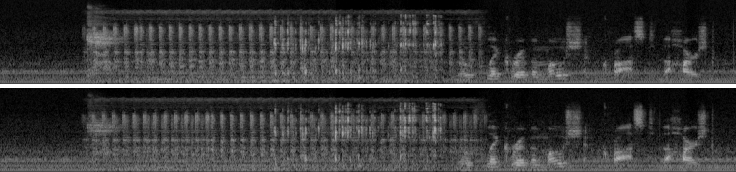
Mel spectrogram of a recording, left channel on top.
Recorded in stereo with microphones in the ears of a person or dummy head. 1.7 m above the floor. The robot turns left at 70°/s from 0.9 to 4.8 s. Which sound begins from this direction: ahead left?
Whispering, at 0.9 s.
